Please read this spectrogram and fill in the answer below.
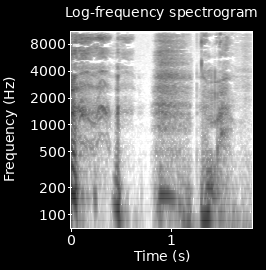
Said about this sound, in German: Was man weniger gut schneiden kann, ist, wenn jemand halb hustet und während dem Husten das Lachen ah. anfängt und sich reindreht wieder ins Mikro.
